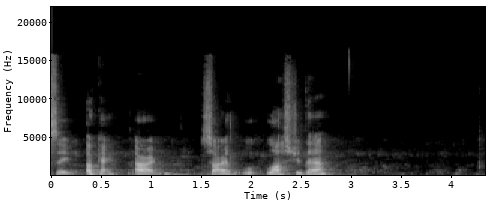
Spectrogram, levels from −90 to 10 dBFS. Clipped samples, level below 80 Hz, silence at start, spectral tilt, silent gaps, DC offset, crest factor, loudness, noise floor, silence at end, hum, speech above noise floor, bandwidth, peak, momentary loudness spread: under 0.1%; -52 dBFS; 0 s; -4.5 dB/octave; none; under 0.1%; 22 dB; -24 LUFS; -65 dBFS; 1.55 s; none; 42 dB; 16 kHz; -4 dBFS; 14 LU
